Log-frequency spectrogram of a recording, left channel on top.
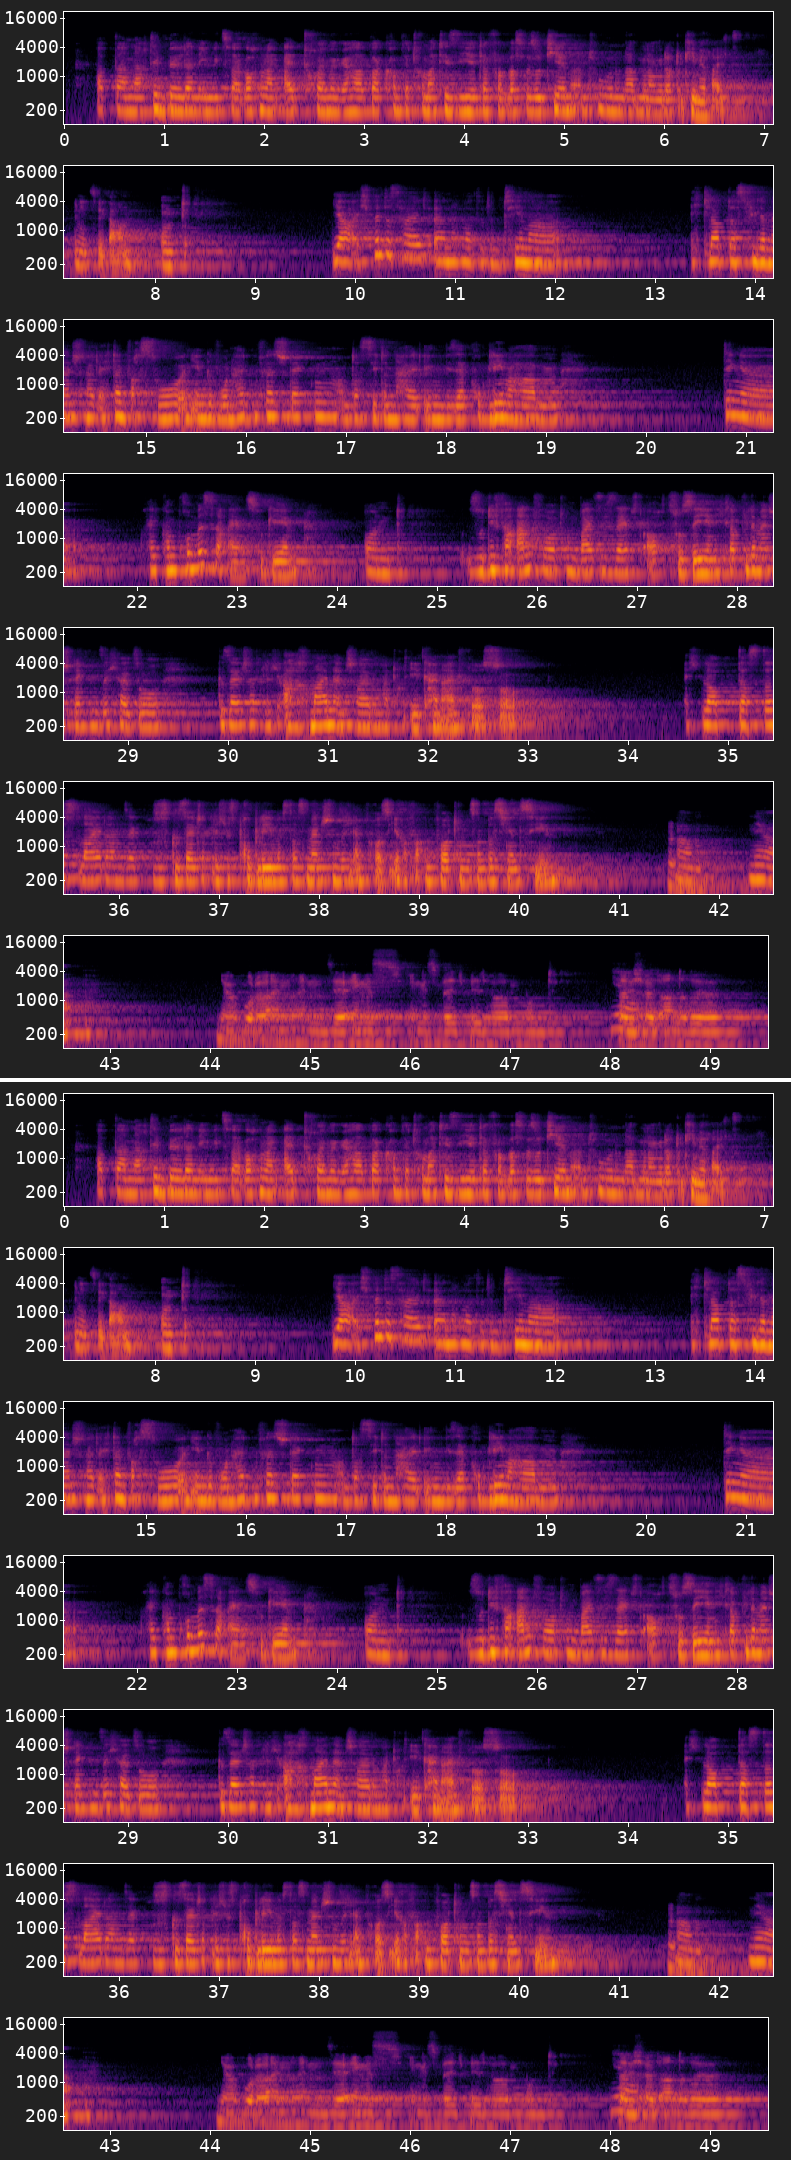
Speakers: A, on the right (about 55°); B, on the right (about 40°).
A: Hab dann nach den Bildern irgendwie zwei Wochen lang Albträume gehabt, war komplett traumatisiert davon, was wir so Tieren antun und habe mir dann gedacht, okay, mir reicht's. Ich bin jetzt vegan. Und ja, ich finde es halt äh, nochmal zu dem Thema. Ich glaube, dass viele Menschen halt echt einfach so in ihren Gewohnheiten feststecken und dass sie dann halt irgendwie sehr Probleme haben, Dinge, halt Kompromisse einzugehen und so die Verantwortung bei sich selbst auch zu sehen. Ich glaube, viele Menschen denken sich halt so gesellschaftlich, ach, meine Entscheidung hat doch eh keinen Einfluss so. Ich glaube, dass das leider ein sehr großes gesellschaftliches Problem ist, dass Menschen sich einfach aus ihrer Verantwortung so ein bisschen ziehen.
B: Mhm.
A: Ähm, ja,
B: Ja, oder ein, ein sehr enges, enges Weltbild haben und
A: ja,
B: dadurch halt andere,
